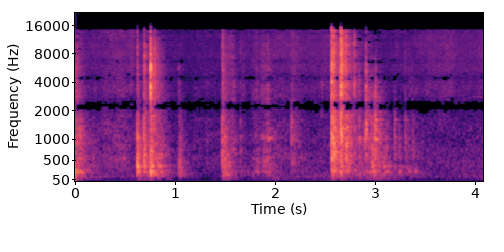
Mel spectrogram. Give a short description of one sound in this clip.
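A clamp knocks against a wooden board.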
